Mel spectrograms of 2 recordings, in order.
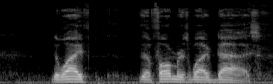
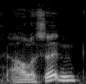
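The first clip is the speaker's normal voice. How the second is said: plain reading voice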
